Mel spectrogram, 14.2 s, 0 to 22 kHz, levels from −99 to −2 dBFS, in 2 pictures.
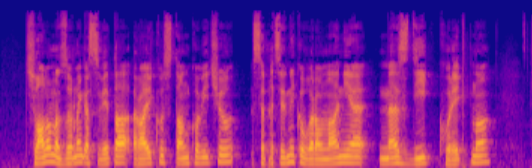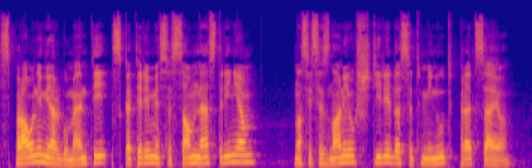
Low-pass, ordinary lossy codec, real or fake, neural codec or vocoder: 19.8 kHz; MP3, 64 kbps; fake; codec, 44.1 kHz, 7.8 kbps, Pupu-Codec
